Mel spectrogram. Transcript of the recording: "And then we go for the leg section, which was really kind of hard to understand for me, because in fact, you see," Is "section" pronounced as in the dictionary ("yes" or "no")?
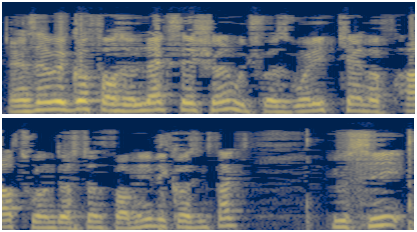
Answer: no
